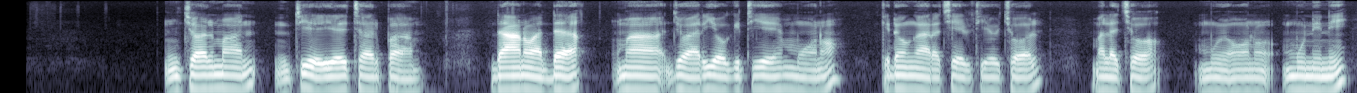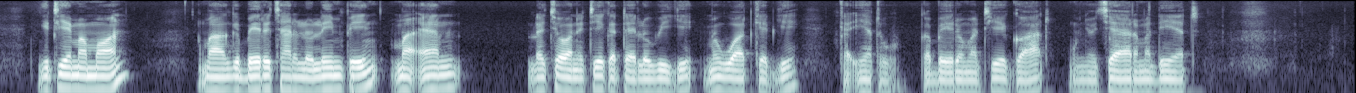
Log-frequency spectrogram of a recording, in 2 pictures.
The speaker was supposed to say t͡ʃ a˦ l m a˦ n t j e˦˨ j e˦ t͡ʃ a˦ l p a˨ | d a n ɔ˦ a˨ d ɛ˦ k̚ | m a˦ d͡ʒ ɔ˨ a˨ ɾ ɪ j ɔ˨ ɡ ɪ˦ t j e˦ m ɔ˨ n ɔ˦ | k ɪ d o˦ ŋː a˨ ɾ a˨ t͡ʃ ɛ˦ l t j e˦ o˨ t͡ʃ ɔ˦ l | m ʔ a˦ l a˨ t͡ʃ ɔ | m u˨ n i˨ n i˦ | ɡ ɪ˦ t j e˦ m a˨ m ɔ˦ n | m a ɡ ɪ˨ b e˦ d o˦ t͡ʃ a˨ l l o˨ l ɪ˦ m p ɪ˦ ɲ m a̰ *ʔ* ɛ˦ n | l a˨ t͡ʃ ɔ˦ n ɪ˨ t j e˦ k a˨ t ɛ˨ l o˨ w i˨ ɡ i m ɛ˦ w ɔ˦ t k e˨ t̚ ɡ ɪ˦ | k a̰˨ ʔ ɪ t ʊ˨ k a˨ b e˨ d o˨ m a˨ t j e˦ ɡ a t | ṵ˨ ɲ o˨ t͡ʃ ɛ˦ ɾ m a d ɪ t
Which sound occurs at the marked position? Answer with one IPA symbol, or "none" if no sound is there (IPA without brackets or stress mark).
ʔ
